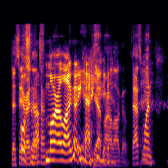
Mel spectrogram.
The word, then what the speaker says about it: Mar-a-Lago: mar-a-lago did i say it right that's it mar-a-lago yeah yeah mar-a-lago that's one yesterday i was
